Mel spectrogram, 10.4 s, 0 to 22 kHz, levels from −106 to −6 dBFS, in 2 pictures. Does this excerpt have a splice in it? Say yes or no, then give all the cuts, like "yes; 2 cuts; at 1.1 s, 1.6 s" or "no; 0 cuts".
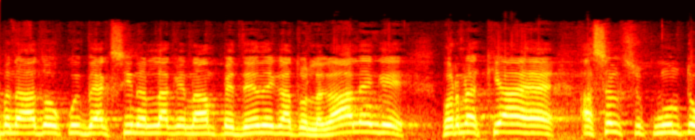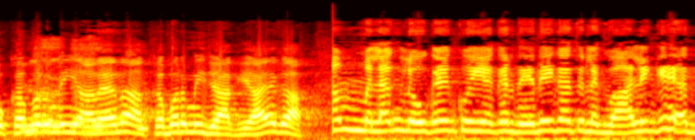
yes; 1 cut; at 7.7 s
